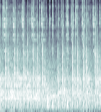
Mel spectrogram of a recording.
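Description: Two flat steel spatulas chopping and tapping ice cream against a stainless-steel rolled-ice-cream cold plate: a fast, rapid run of sharp metallic clacks.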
